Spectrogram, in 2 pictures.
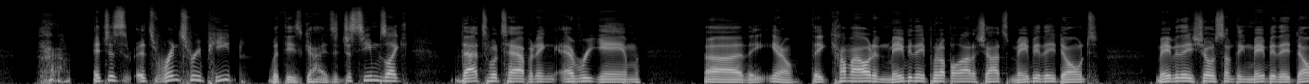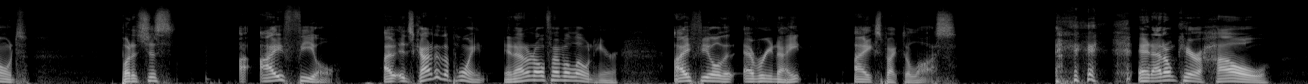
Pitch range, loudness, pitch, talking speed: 115-150 Hz, -25 LUFS, 130 Hz, 175 wpm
